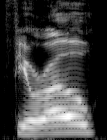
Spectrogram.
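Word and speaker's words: Fiorot: pretty weak chevchenko fioro Fior whatever however F fioro that's how you pronounce it it's French like I don't care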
